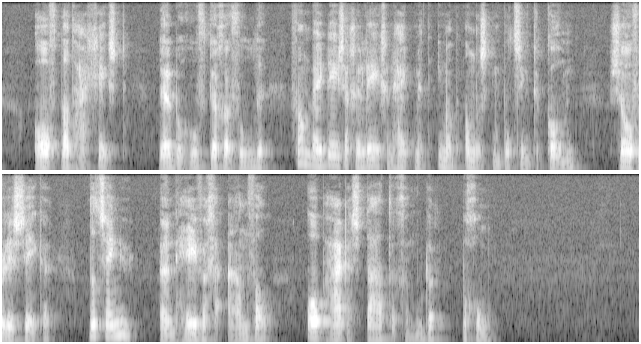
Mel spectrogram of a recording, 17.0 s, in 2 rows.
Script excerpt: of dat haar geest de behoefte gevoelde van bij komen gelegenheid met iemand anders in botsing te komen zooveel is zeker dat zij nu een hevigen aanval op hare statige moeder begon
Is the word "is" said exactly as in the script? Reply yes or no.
yes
